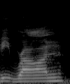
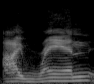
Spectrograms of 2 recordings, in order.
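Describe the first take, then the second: First: It is said in a native-like way. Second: It is said in an Americanized way. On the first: The speaker calls it right. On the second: The speaker calls it wrong.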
